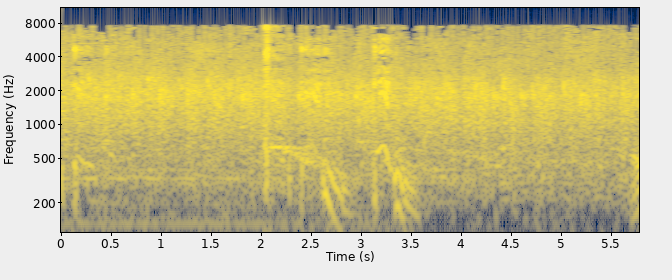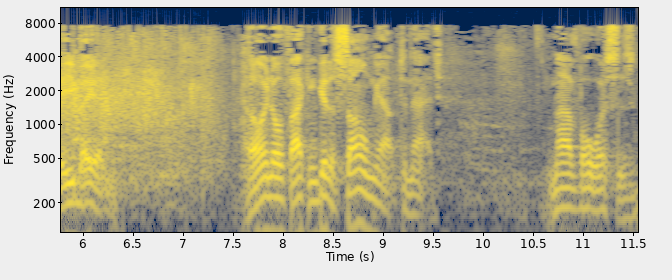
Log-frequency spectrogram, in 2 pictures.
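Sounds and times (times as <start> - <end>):
congregation hand clapping in praise at a church service: 0.0 - 8.0
speech: 5.7 - 6.5, 7.7 - 9.7, 10.6 - 11.5.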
